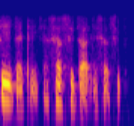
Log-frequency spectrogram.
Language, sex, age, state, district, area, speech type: Punjabi, male, 30-45, Punjab, Rupnagar, rural, conversation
